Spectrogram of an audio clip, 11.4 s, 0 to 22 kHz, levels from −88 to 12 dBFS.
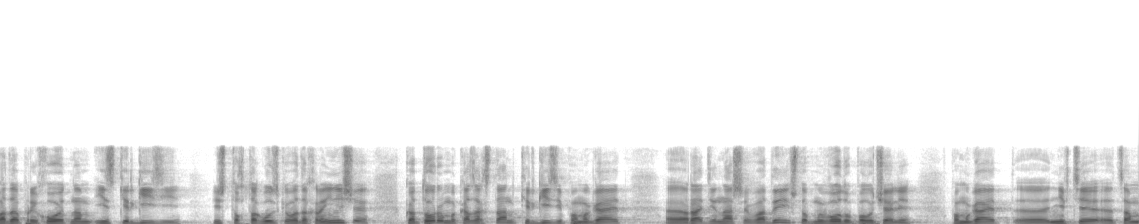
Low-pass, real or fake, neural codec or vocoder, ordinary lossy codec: none; real; none; none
